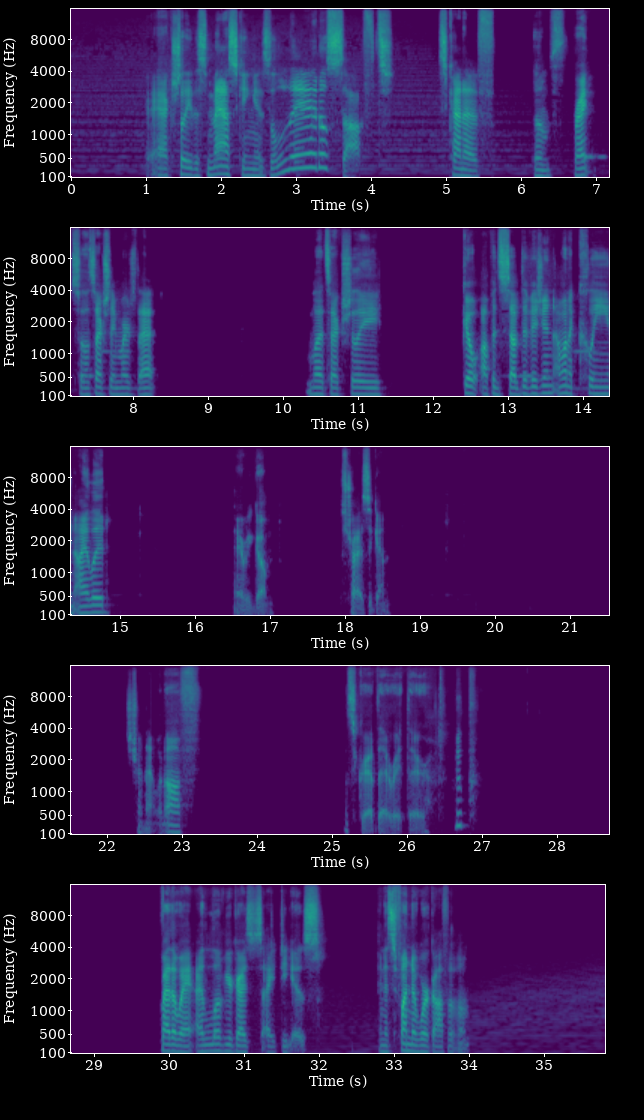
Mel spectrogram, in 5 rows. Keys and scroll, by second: 0.0 ctrl+z, 0.4 ctrl+z, 0.5 ctrl+z, 1.0 ctrl+z, 1.3 ctrl+z, 1.6 ctrl+z, 1.8 ctrl+z, 2.1 ctrl+z, 2.7 ctrl+z, 3.0 ctrl+z, 3.2 ctrl+z, 3.4 ctrl+z, 3.6 ctrl+z, 3.9 ctrl+z, 4.1 ctrl+z, 4.3 ctrl+z, 4.5 ctrl+z, 4.6 ctrl+z, 4.8 ctrl+z, 5.0 ctrl+z, 5.1 ctrl+z, 8.0 shift+d, 8.2 shift+f, 9.0 ctrl+d, 10.0 Escape, 11.0 d, 15.0 ctrl+d, 15.6 shift+f, 23.9 ctrl+space, 30.9 ctrl+space.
